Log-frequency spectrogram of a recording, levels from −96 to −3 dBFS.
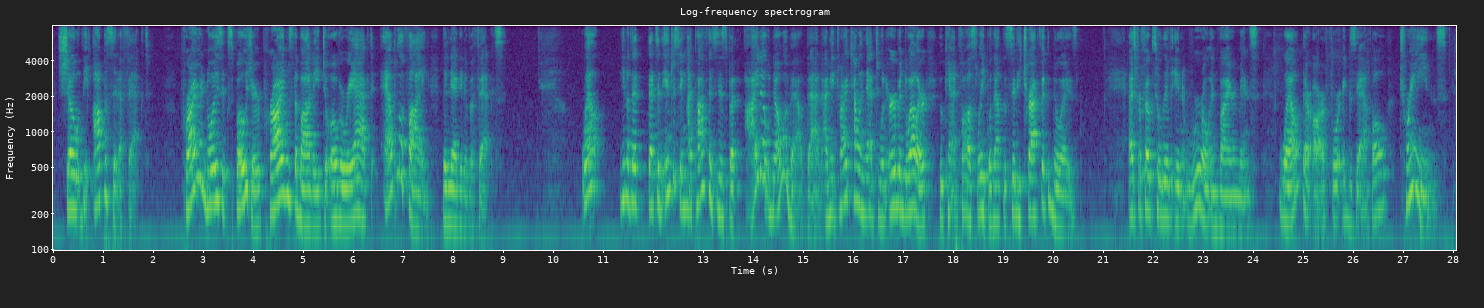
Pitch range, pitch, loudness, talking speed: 140-225 Hz, 175 Hz, -25 LUFS, 135 wpm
